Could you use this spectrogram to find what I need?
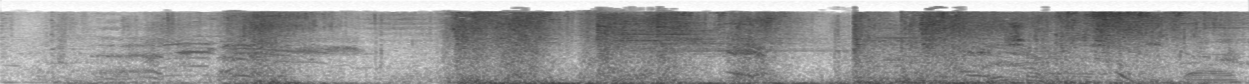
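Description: Swords clash and scrape in a fight.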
